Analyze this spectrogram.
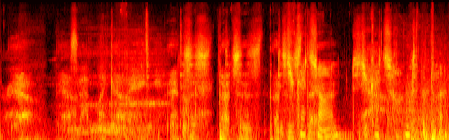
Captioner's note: whispering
